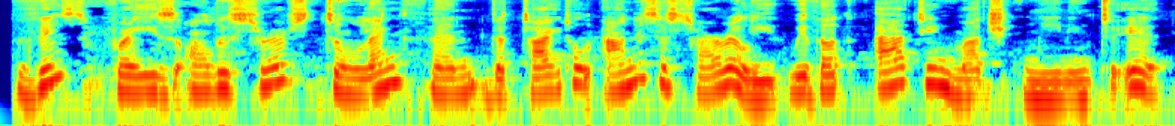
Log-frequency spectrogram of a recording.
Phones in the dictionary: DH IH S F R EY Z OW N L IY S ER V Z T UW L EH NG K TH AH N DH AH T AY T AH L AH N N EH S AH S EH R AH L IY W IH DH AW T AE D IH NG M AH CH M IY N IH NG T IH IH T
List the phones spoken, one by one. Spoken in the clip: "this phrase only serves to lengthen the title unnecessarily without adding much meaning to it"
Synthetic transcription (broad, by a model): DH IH S F R EY Z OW L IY S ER V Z T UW L EH NG K TH AH N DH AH T AY T AH L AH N N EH S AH S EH R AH L IY W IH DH AW T AE D IH NG M AH CH M IY N IH NG T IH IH T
